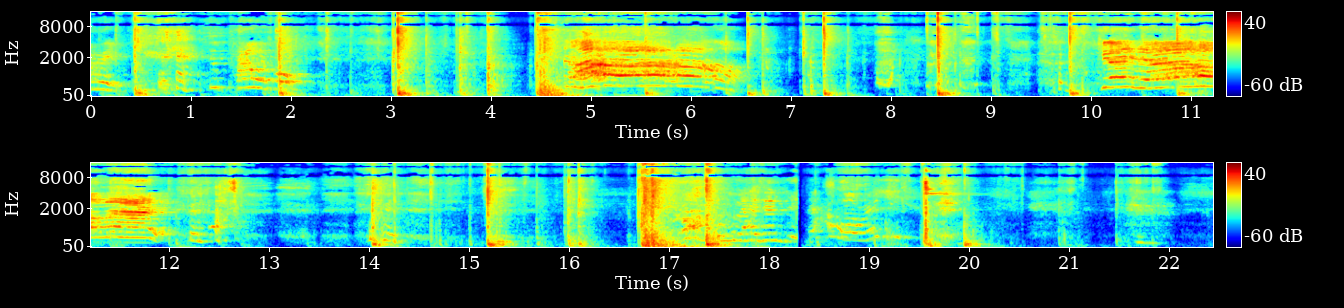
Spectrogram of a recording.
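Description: A basketball bouncing and thudding on a concrete floor in a series of sharp, irregular impacts. Two long, wavering vocal calls of about two seconds each come about four seconds in and again about ten seconds in, and are the loudest sounds.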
